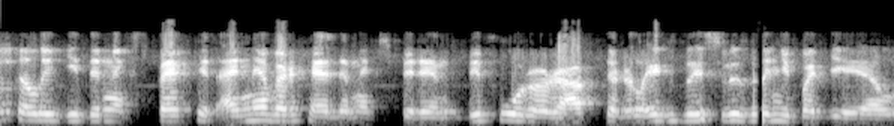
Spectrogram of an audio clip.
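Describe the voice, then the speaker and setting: A woman's medium-pitched voice, an unremarkable speaking voice, with fairly even intonation, a moderate pace and hardly any pauses. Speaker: audience questioner. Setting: online call.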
